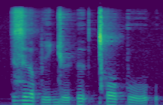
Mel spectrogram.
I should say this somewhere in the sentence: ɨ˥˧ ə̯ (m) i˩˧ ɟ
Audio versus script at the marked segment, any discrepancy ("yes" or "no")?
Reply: yes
